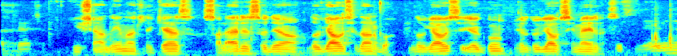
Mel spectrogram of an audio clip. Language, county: Lithuanian, Kaunas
